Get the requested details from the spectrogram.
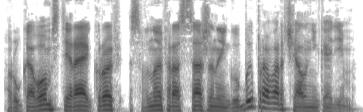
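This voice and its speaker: A man narrating an audiobook in a steady, dramatic reading style. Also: lowish voice, brisk, no room sound, studio quality.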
